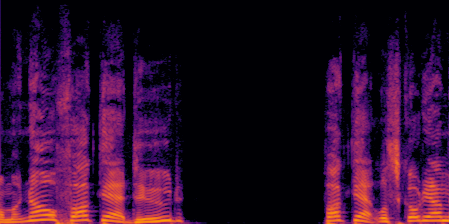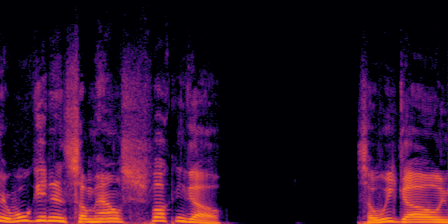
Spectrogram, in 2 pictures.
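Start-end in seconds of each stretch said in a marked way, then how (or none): 0.2-5.0 high, urgent rallying refusal; defiant insistence. Retold or imitated. Teen urging his friend on to the concert, defiant insistence. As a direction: talk a friend out of giving up, pitched well up.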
